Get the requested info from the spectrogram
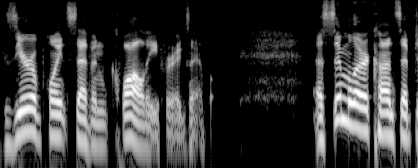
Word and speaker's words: QALY: QALY, pronounced QALY, stands for Quality Adjusted Life Year.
